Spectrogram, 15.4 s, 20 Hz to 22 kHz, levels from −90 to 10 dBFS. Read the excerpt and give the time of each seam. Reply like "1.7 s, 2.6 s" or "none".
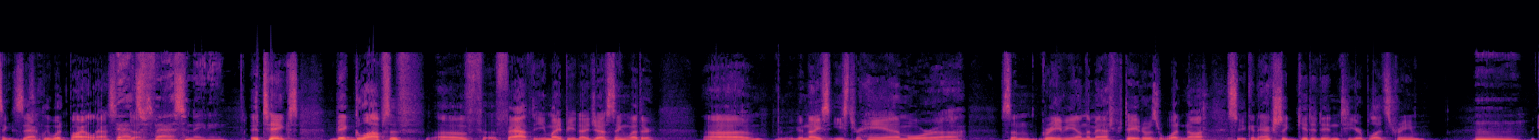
12.3 s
